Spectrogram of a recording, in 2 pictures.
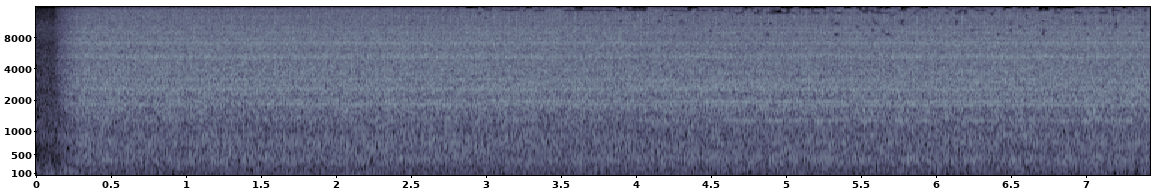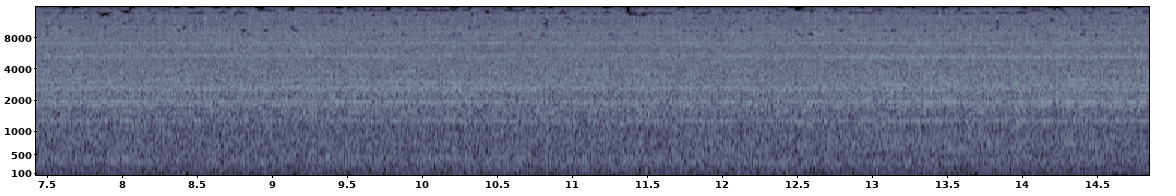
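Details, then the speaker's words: Engine idling after power steering or transmission hose repair, reservoir filled to max: steady, even idle hum with smooth hiss, no knocks, ticks or whine; level holds at maximum, no leaks at clamps, running normally. "sounds good, the level's staying at the maximum level, and I checked the clamps on each end and there's no leaks."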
